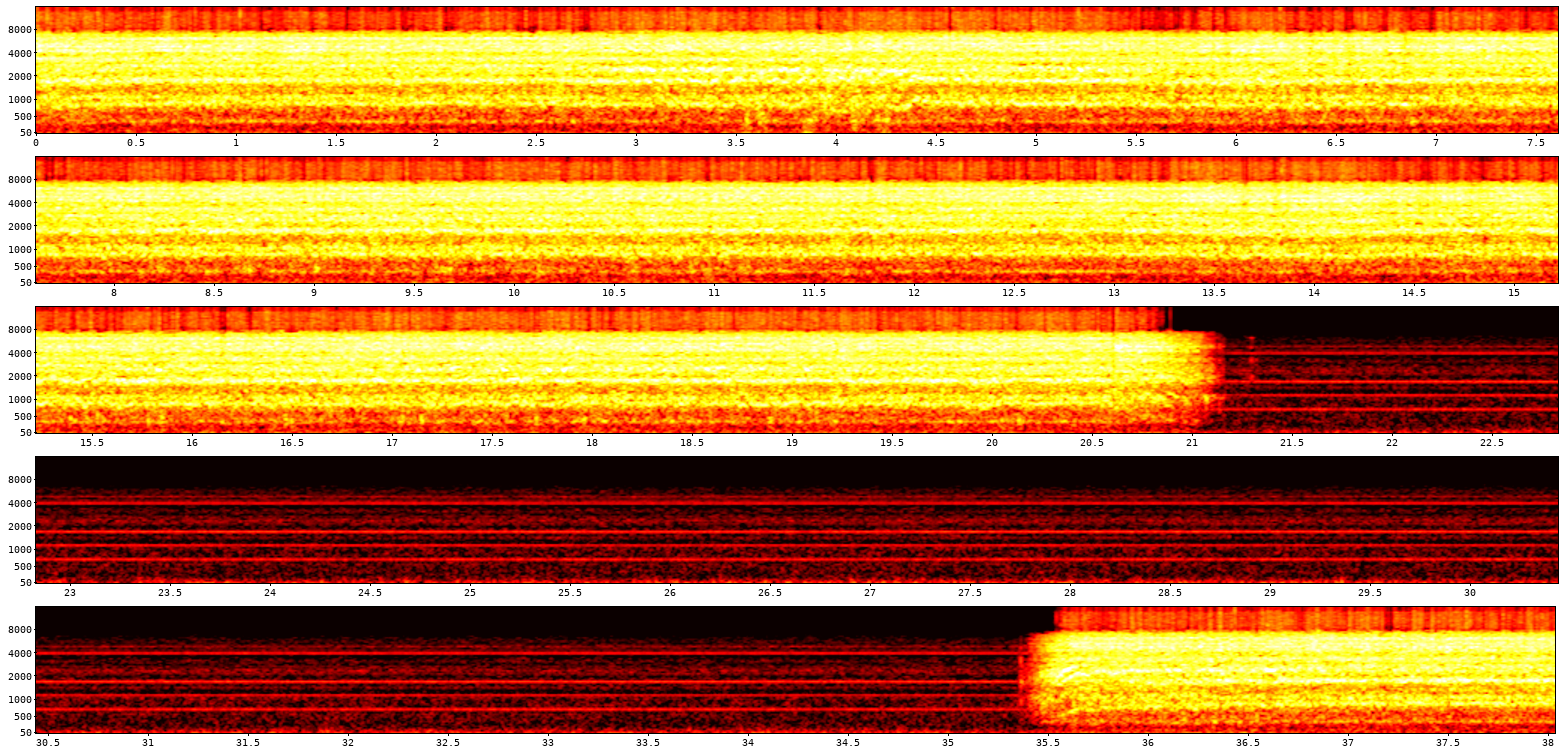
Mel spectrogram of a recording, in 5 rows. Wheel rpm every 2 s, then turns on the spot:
230, 220, 220, 230, 230, 230, 230, 230, 240, 240, 70, 0, 0, 0, 0, 0, 0, 30, 220.
none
